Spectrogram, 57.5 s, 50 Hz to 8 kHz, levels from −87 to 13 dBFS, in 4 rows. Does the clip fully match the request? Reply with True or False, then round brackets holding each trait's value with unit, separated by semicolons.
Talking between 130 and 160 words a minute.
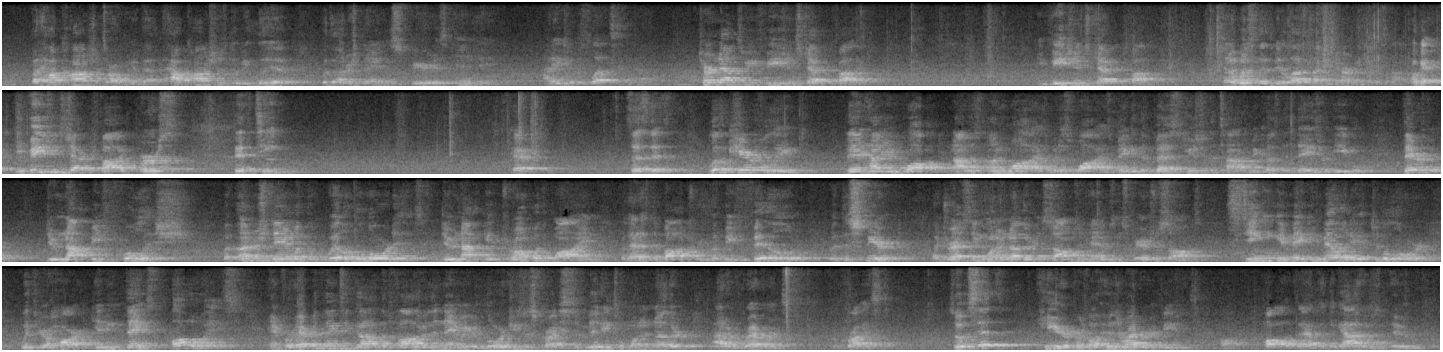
False (190 wpm)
